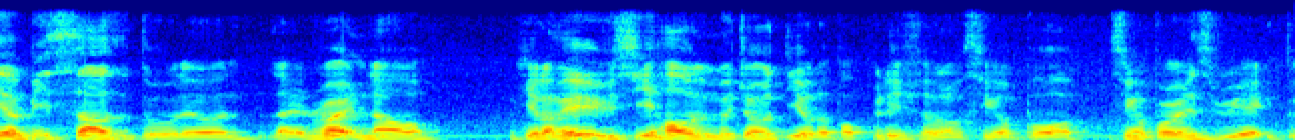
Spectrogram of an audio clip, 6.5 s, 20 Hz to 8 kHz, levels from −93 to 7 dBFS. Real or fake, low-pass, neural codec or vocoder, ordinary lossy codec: real; 7.2 kHz; none; none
